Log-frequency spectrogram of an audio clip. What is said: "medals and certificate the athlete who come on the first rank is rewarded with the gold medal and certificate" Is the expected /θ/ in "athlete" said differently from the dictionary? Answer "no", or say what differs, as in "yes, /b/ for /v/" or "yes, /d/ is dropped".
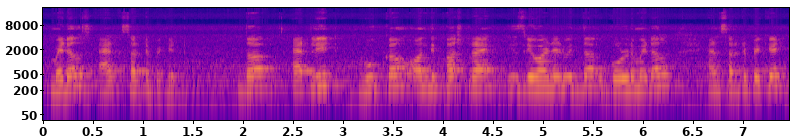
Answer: yes, /t/ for /θ/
